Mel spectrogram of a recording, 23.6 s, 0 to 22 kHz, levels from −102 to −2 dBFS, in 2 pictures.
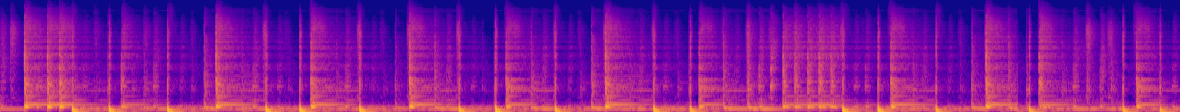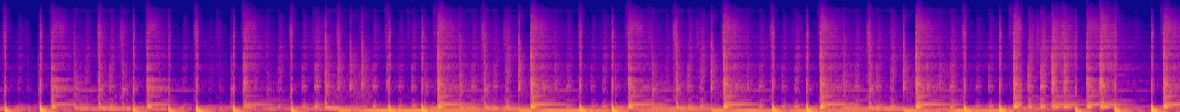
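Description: At 10.17 s and again at 22.01 s the music hits a CD skip. The laser jumps to another track turn, muting for a few milliseconds before playback resumes elsewhere. Each is a tick and an abrupt jump, showing as a thin broadband stripe and a waveform break.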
